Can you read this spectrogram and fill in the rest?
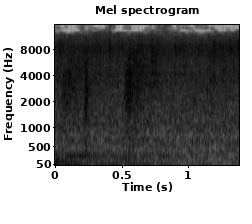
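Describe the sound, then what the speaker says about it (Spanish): Steady rain falls in the Stardew Valley farming game, a dense, even hiss of drops with a couple of brief brighter swells, no voices. "Buena noticia es que está lloviendo"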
